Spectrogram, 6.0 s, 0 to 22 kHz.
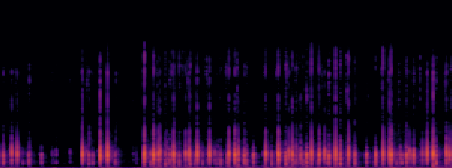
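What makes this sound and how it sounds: Fingertips type continuously on a small 65% Zoom65 mechanical keyboard with a dark case and white and grey plastic keycaps. Rapid, short, clacky keystrokes with a bright, mid-high tone come in a steady stream, with a brief lull early on. A low hum runs underneath throughout.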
